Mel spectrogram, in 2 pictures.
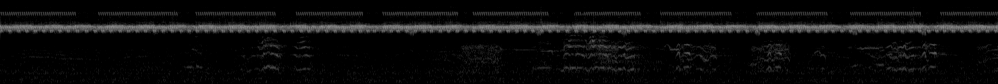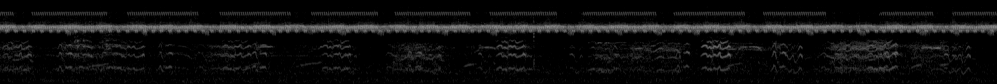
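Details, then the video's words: A continuous high-pitched cricket drone with regular pulsed chirps, recorded at sunset on the Barcoo River in Welford National Park, Queensland outback, in summer; faint bird notes flicker in the background. "Australian Sunset Chirping Crickets"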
